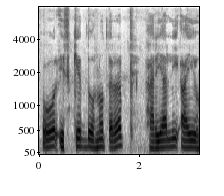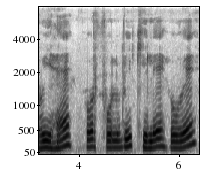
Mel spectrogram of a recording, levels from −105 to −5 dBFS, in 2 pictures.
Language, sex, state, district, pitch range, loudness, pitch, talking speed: Hindi, male, Uttar Pradesh, Saharanpur, 140-160 Hz, -12 LUFS, 150 Hz, 120 wpm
